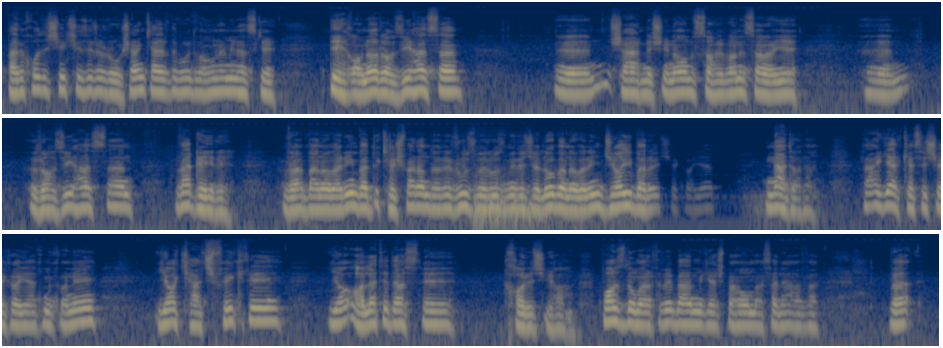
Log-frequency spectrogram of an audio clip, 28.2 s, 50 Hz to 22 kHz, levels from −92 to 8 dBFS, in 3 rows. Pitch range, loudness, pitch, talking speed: 150-175 Hz, -33 LUFS, 165 Hz, 130 wpm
